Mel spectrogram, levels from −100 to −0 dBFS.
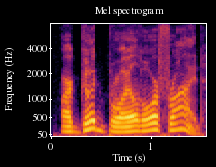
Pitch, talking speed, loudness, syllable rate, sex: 145 Hz, 195 wpm, -13 LUFS, 5.2 syllables/s, male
